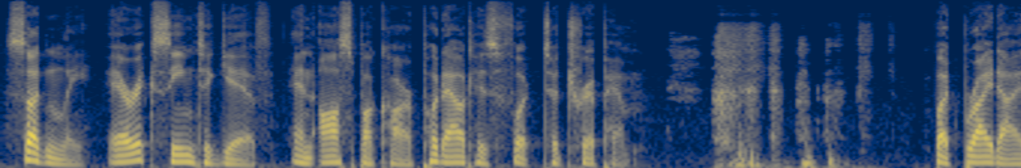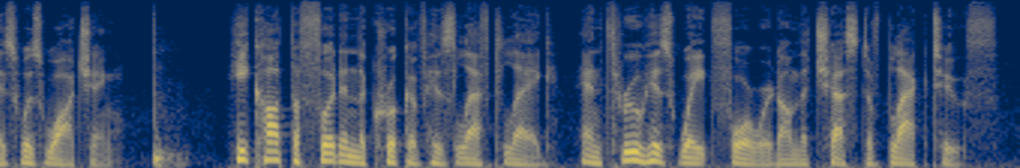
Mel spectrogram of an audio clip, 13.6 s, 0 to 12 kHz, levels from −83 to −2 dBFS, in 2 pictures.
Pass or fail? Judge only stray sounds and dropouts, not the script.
fail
